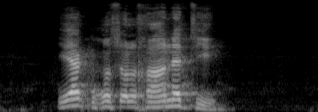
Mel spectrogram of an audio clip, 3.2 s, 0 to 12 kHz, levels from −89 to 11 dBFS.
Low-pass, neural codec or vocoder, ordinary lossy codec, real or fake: 10.8 kHz; codec, 44.1 kHz, 3.4 kbps, Pupu-Codec; MP3, 96 kbps; fake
